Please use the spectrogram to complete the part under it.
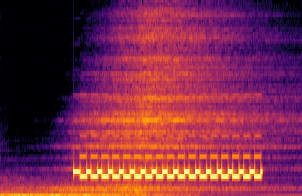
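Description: A landline telephone line sounds a steady, pulsing ringing tone for a couple of seconds, loud and close, as if heard through the handset, with low background noise before it.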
